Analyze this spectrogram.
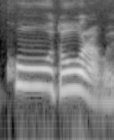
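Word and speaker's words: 行動: 그래서 여기 갈행자 보시게 되면 자, 우리 여러분이 더 많이 들어보실 만한 발음들은 네, 음독 기본 발음 코우이겠죠. 그래서 행동 같은 경우에는 코도라고 읽어주시면 됩니다.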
